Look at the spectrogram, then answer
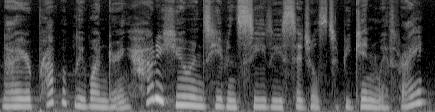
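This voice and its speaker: A woman voicing a gentle, shy demon maid in a soft-spoken roleplay, speaking hesitantly as she muses aloud. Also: on the high side, animated, brisk, soft background music. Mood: musing, gentle. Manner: hesitant, timid, musing aloud. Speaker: roleplay video creator. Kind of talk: soft-spoken first-person roleplay, relaxing.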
